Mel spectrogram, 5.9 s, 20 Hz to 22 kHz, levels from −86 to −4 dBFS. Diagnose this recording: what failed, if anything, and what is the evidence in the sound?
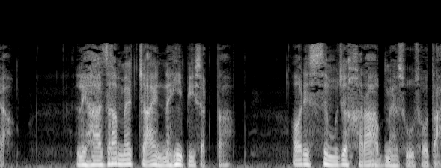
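Codec stage. The speech sounds rough and grainy throughout, with noise between the harmonics. This is likely low-delay AAC compression, fitting a low bitrate around 32 kbps.

Network stage. AAC frame loss with concealment causes smeared, noisy patches at 1.46 to 1.51 s, before "میں چائے نہیں پی", and at 4.94 to 5.03 s, after "اور اس سے مجھے". The decoder rebuilt each gap from the last good spectrum.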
